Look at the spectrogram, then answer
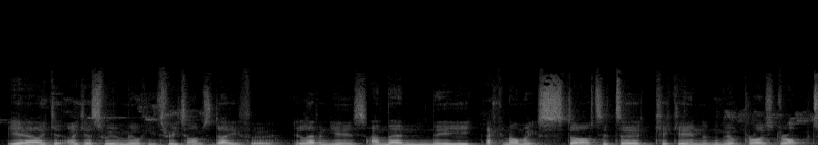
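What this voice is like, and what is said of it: Non-Leicestershire, Exmoor-raised English accent. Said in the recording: “You don't have a Leicestershire accent. Where have you come from? ... I was brought up on Exmoor.”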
